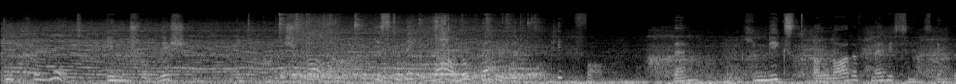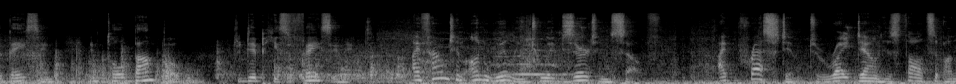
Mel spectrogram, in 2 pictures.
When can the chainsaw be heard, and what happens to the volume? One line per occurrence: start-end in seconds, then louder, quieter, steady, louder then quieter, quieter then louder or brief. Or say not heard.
0.0-5.6 steady.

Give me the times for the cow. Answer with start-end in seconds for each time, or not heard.
2.9-4.8, 13.3-15.3.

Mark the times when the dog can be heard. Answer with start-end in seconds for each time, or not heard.
not heard.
